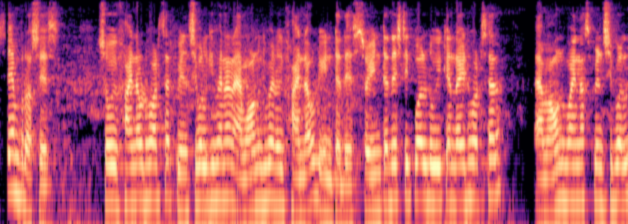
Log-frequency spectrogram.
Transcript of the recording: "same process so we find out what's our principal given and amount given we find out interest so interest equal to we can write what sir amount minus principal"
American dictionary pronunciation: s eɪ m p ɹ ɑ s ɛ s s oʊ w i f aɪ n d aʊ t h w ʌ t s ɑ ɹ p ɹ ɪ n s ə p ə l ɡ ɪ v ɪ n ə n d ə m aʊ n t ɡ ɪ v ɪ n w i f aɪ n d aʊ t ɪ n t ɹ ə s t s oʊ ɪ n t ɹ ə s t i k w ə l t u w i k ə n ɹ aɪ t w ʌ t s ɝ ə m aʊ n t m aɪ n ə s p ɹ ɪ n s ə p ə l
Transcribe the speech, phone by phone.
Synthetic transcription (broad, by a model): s eɪ m p ɹ ɑ s ɛ s s oʊ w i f aɪ n d aʊ t h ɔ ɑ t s ɑ ɹ p ɹ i n s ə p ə l ɡ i b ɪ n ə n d ə m aʊ n t ɡ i b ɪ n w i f aɪ n d aʊ t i n t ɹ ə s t s oʊ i n t ɹ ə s t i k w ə l t u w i k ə n ɹ aɪ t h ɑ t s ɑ ə m aʊ n t m aɪ n ə s p ɹ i n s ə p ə l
